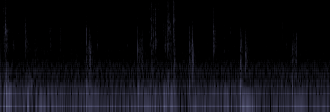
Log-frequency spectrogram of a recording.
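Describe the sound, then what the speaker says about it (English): Rapid key strikes of a typewriter in a video game's demo, a quick irregular patter of close clicks over a low steady background hum, with no talk. "There's typewriter."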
